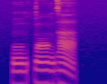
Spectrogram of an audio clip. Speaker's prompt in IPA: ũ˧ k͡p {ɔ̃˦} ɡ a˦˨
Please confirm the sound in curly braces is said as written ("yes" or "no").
yes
